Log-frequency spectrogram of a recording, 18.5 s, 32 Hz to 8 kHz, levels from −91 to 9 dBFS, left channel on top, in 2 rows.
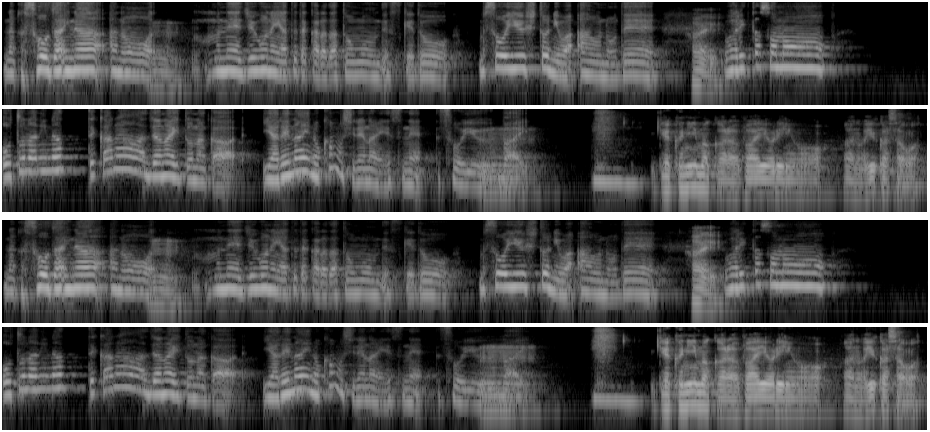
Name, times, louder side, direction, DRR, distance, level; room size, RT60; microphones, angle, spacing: voice 1, 0.0-1.5 1.9-4.5 4.8-6.5 7.2-8.2 9.3-11.6 11.9-14.5 15.2-15.7, left 2 dB, 60° left, 1.3 m, -34 dB
voice 2, 1.5-1.8 6.8-7.2 14.0-14.6 15.2-15.4 15.8-18.4, right 4 dB, 80° right, 1.2 m, -34 dB
27.5 x 18.5 x 6.0 m
head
